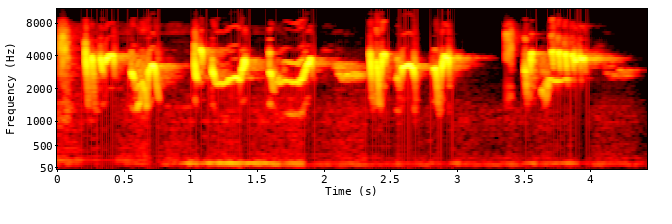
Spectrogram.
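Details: Ashy tailorbird song for training birds: a continuous run of piercing, bouncing notes that swoop down and up, with quick trills and a short break near the end; faint low hum beneath.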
